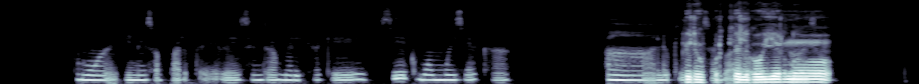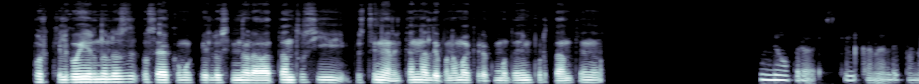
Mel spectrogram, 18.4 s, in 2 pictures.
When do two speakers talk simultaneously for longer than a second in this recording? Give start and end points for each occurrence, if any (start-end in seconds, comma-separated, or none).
6.8-8.3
